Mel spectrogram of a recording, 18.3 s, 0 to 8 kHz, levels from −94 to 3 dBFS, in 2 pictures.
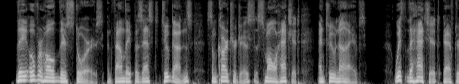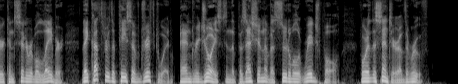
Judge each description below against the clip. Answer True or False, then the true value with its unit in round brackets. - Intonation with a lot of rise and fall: False (4.4 semitones)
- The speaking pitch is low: True (105 Hz)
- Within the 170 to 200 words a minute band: False (155 wpm)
